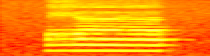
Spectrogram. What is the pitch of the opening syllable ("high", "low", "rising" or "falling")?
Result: high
